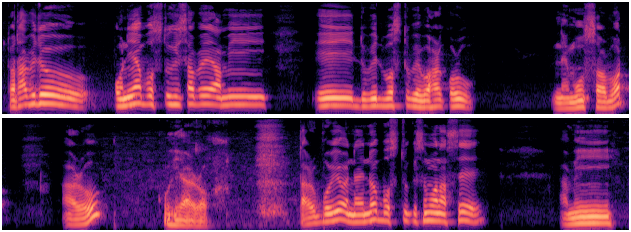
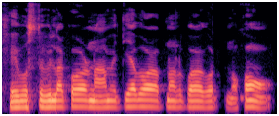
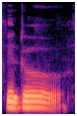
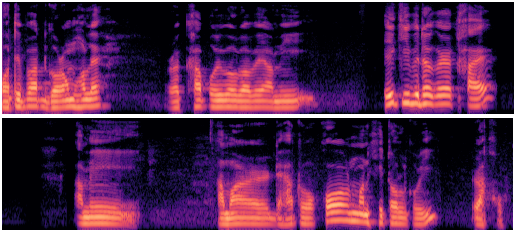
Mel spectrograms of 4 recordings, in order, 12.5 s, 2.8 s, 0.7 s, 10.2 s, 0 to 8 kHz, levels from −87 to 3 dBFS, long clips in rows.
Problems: constant background noise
